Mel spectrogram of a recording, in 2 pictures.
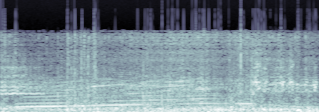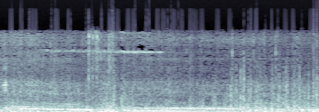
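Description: BMW M Coupe's straight-six engine heard from inside the cabin under hard acceleration on an autocross run. Its pitch rises steadily for about three and a half seconds, then drops away, and it runs on at lower revs.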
